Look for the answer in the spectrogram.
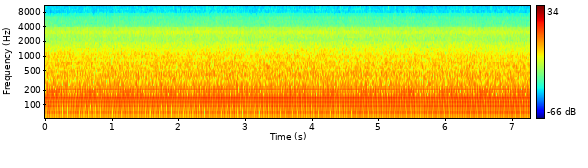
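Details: John Deere LX277 riding mower with a deck swapped from a parts LX178, started to cut grass, deck not yet level: low, even twin-cylinder hum, super quiet, no misses or knocks. Normal running.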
